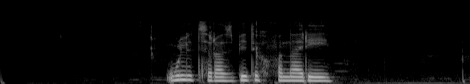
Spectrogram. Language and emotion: Russian, neutral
